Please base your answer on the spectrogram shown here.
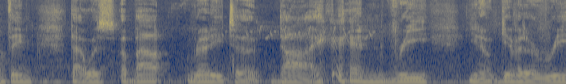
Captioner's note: chuckles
